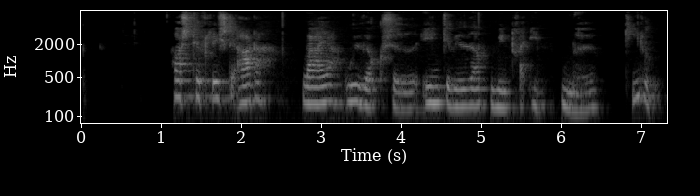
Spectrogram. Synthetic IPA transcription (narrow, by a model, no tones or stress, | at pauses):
hɒ̽sd̥ʰefle̝sd̥əʔɑd̥ɐ | lɑɪɐuðˠʋɒɡ̥səðˠend̥iʋiðˠɐme̝nd̥ʁɐʔenhunɐðˠ | kʰilo̝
